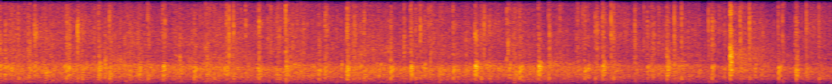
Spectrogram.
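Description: Sustained audience applause for an intern, a dense wash of many hands clapping at a steady, fairly loud level for several seconds without any talking.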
